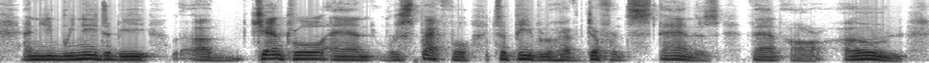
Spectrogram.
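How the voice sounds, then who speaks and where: A man with an American accent speaks at a fairly quick pace against a quiet background. His tone is dark and mellow, and somewhat breathy. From United States. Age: 70s. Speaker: author and retired professor giving a wellness talk. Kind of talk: talk. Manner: halting, with frequent repetitions.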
